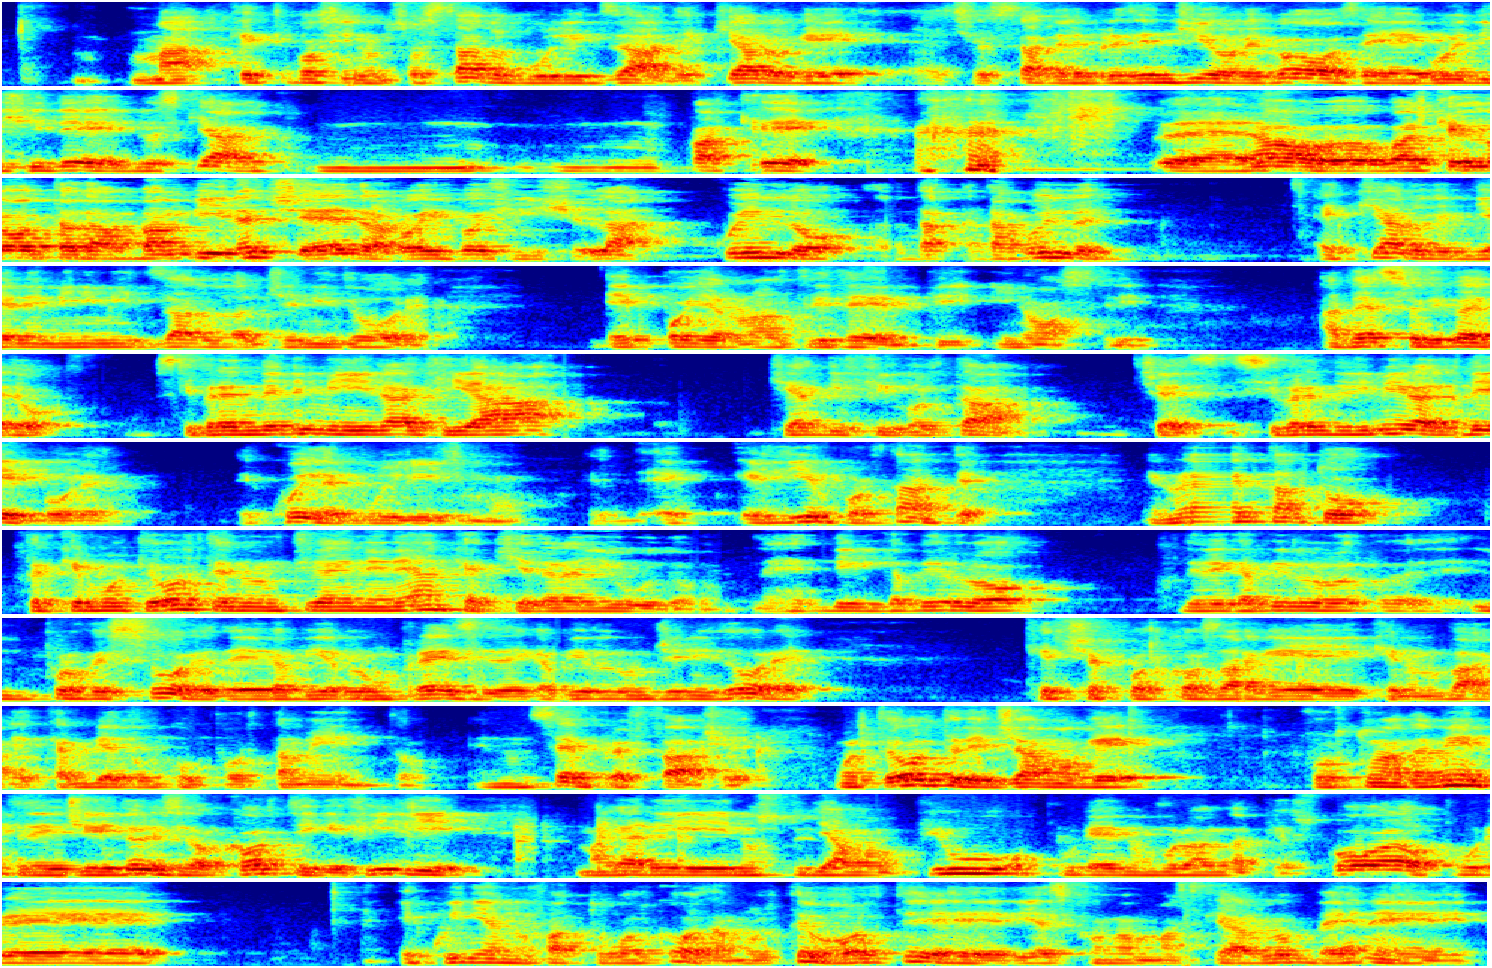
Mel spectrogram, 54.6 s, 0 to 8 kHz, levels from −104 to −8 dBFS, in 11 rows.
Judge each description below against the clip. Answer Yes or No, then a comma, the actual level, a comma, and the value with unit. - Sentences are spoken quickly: Yes, fast, 185 wpm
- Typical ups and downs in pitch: Yes, average, 4.1 semitones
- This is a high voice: No, low, 125 Hz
